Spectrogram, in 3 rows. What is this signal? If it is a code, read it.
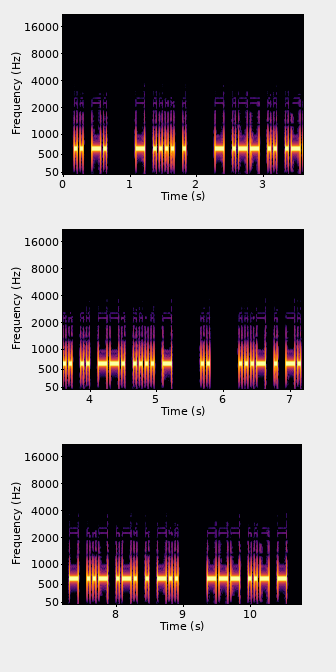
Morse code, heard as a keyed tone, about 27 wpm, 650 Hz. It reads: IN THE TWILIGHT I VENTURED OUT
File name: Book Two / 01-Chapter 1 - 27 WPM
